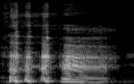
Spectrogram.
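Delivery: slow, mocking ha ha ha; mocking laughter. A narrator's reading. Boy laughing at the blinded bandit, mocking laughter. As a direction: burst out laughing at him. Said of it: "en éclatant de rire".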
